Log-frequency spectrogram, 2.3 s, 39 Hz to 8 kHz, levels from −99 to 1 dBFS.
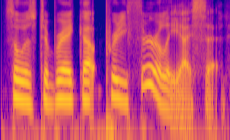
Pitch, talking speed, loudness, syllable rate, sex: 195 Hz, 235 wpm, -17 LUFS, 5.7 syllables/s, female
